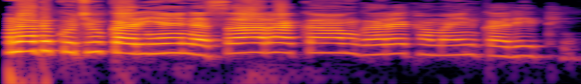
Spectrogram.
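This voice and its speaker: A woman voicing a nagging, complaining young village wife in an Awadhi cartoon comedy, with a shrill voice and an Awadhi accent. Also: steady tone, moderate pace, sharp tone. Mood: aggrieved. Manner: complaining, scolding.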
